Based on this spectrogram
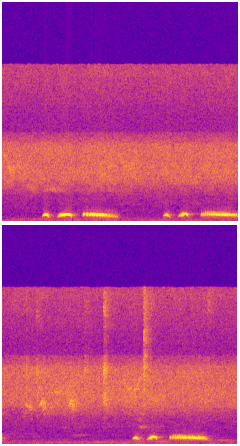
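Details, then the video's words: Spotted dove, a fierce wild bird, calling against a weak decoy while being trapped: three repeated phrases of two clipped coos and a longer low crooning note, roughly every two seconds. "Bẫy chim cu gáy. Mồi yếu gặp bổi hung giữ. Con bổi âm tốt có kèm."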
